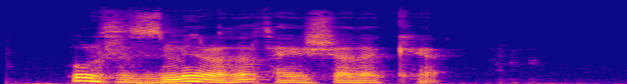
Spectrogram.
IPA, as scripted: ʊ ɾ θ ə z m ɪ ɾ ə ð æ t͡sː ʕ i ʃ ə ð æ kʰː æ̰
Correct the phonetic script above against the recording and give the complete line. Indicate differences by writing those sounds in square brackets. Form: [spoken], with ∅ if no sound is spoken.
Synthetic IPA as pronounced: ʊ ɾ θ ə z m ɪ ɾ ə ð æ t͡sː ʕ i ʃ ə ð æ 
